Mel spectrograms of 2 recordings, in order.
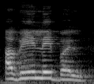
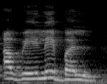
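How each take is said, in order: The two takes are said the same way.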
